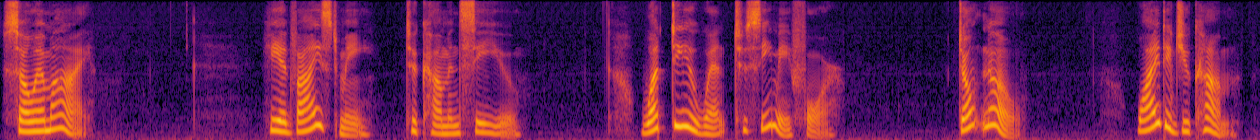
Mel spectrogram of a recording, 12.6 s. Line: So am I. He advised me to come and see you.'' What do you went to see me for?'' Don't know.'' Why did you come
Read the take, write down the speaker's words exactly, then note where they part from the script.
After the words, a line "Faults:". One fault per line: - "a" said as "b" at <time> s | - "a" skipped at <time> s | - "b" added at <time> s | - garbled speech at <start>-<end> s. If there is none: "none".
So am I. He advised me to come and see you.'' What do you went to see me for?'' Don't know.'' Why did you come
Faults:
none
